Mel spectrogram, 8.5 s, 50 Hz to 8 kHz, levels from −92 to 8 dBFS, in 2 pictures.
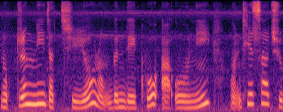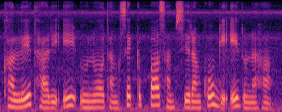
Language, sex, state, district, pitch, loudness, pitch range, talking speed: Garo, female, Meghalaya, West Garo Hills, 175 Hz, -18 LUFS, 165-235 Hz, 85 wpm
